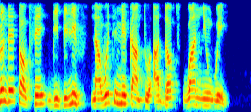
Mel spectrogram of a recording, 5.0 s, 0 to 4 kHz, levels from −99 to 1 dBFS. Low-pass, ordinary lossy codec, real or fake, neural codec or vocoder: 3.6 kHz; none; fake; vocoder, 22.05 kHz, 80 mel bands, WaveNeXt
